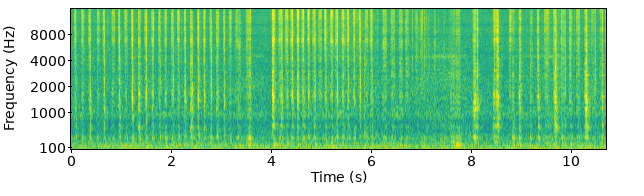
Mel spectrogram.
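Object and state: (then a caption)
Scratch art paper being scratched. A wooden stylus scratches flat black scratch art paper inside a diamond-shaped stencil cut-out with repeated strokes. The result is a quiet, steady run of quick, dry raspy scrapes over a low background rumble. A few sharper, louder strokes stand out toward the end.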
